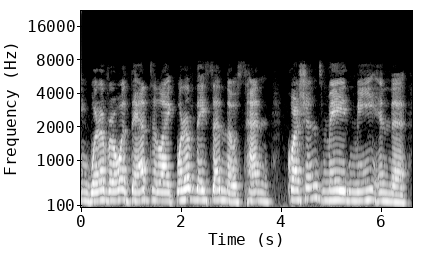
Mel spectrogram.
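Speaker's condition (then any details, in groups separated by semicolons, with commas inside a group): Slurred speech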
